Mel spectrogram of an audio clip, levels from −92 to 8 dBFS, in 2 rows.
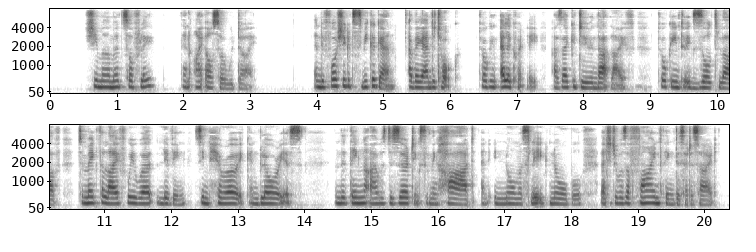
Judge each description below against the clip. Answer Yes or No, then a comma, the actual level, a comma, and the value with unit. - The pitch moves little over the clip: Yes, narrow, 2.0 semitones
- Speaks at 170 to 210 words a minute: Yes, average, 175 wpm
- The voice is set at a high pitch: Yes, high, 210 Hz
